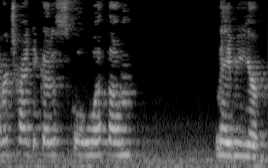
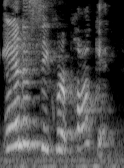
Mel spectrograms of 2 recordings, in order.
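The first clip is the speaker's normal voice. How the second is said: higher, eager mom voice; Mom showing off; 7 semitones higher than usual. Acted. Mom shows her kids her new backpack, higher and eager. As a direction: show off the new backpack like a proud kid. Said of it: "said Mom".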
